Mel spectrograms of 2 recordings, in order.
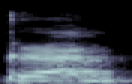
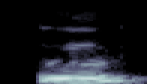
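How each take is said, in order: First: The vowel sounds like 'a' in 'father'. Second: The vowel sounds like 'oo' in 'food'. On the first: "এটাকে বলে ক্রাড operation" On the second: "অনেকে ক্রুডও বলে"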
